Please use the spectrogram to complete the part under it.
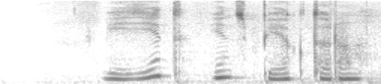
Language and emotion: Russian, neutral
